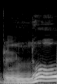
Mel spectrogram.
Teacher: at de gjør noe som heter monoftongering. Altså det vil si at diftonger gjøres om til enkeltvokaler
